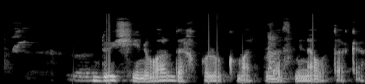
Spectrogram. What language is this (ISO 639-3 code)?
pus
